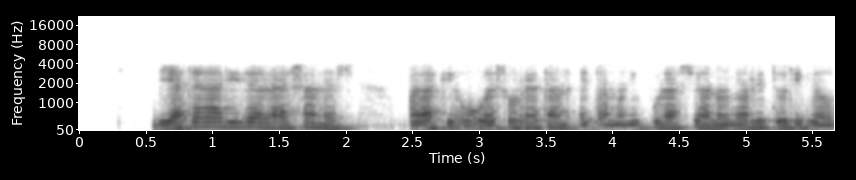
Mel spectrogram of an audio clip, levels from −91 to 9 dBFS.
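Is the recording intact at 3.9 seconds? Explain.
No. From 3.89 to 3.94 s there are lost iLBC frames. About 30 ms is missing, which fits a single lost frame. The decoder fills the gap by repeating the last pitch cycle mixed with noise, so it sounds like a brief held, slightly buzzy vowel. A spectrogram shows a short stretch of smeared, repeated harmonic stripes, and clean speech resumes immediately afterwards.

That moment also carries the iLBC codec, which shapes the whole clip. Its narrowband, frame-by-frame coding, consistent with a 13.33 kbps mode using 30 ms frames, passes nothing above 4 kHz and adds plainly audible synthetic roughness. The spectrogram is empty above 4 kHz.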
